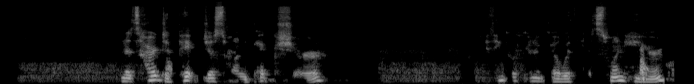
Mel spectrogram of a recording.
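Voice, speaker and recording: A woman speaks at a very slow pace in a very deep, low voice, somewhat breathy, with lively intonation, big swings in loudness, and a dry, close sound with no echo. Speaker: makeup and face paint artist. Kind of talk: casual livestream chat. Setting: live stream.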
